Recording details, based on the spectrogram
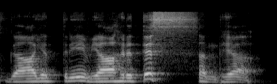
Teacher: So the Sandhi rules say that when the Visarga is followed by a Sa, it will mimic the Vyanjana Sa.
